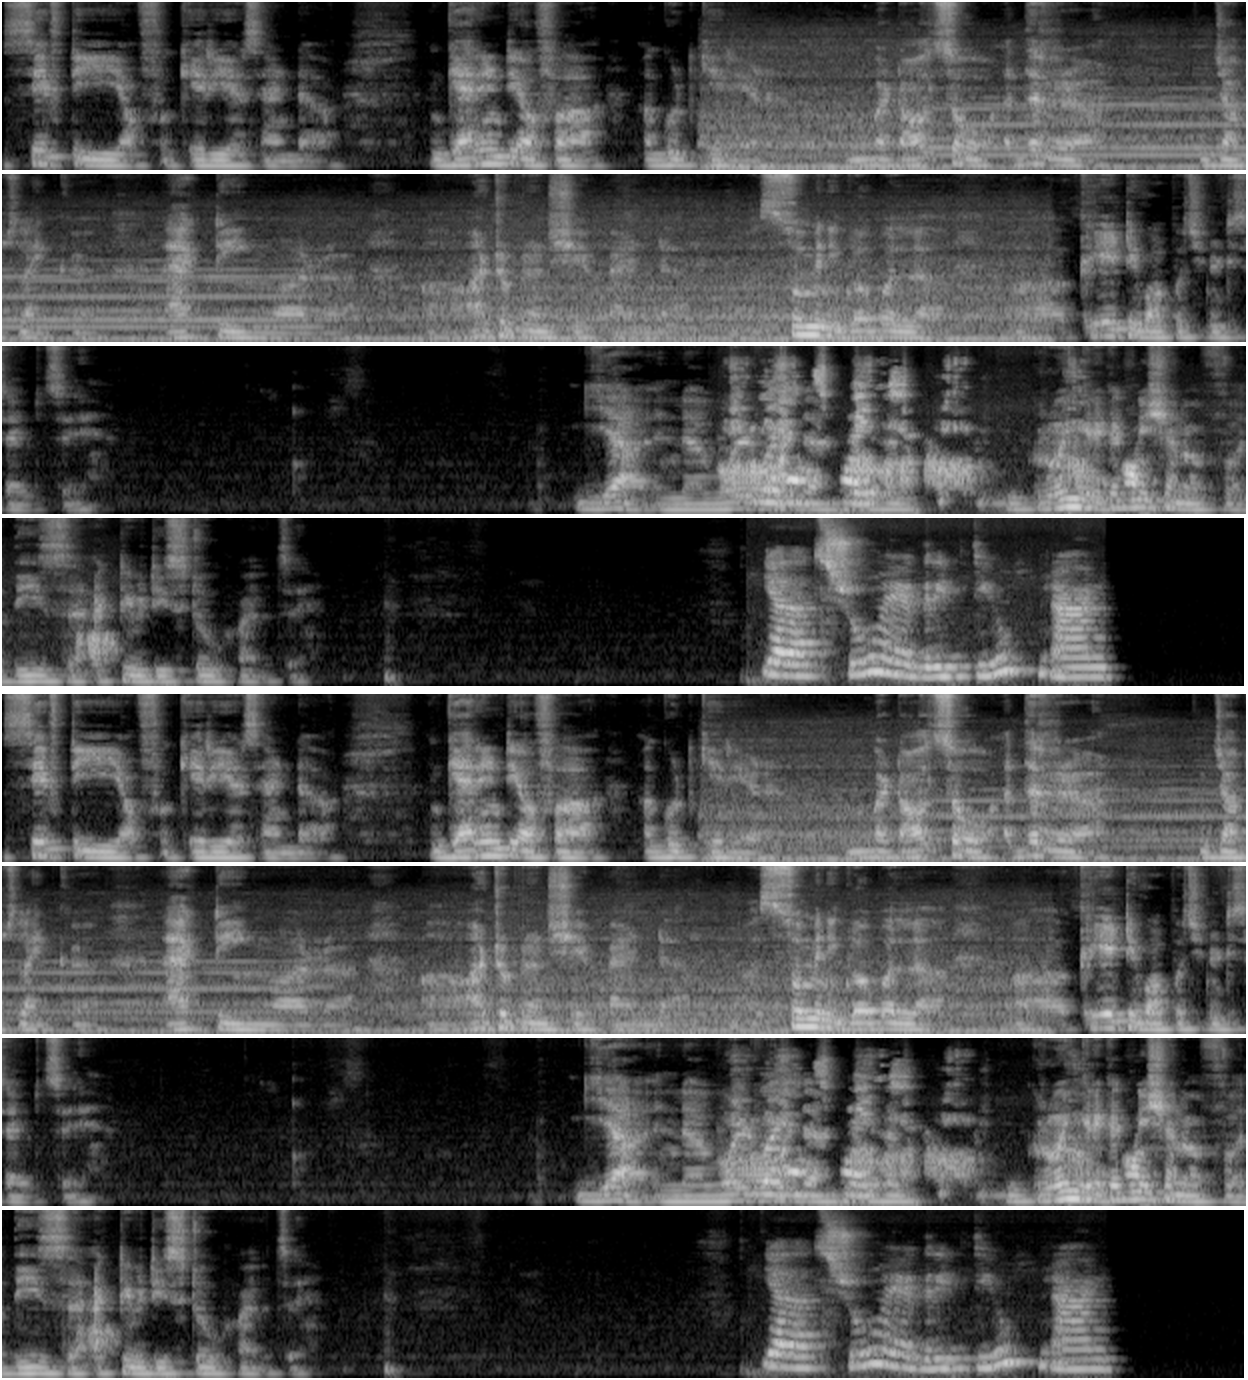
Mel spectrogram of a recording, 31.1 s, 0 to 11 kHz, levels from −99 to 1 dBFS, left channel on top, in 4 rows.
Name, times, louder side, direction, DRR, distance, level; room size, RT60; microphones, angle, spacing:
voice 1, 0.0-3.7 4.0-4.9 5.3-6.9 7.5-16.1 19.1-21.2 21.8-25.2, right 3 dB, 25° right, 0.6 m, -31 dB
sound 1, 4.3-14.3, left 2 dB, 15° left, 0.9 m, -41 dB
voice 2, 20.0-21.9 22.6-22.7 23.9-24.0 28.1-30.2, left 5 dB, 45° left, 0.4 m, -26 dB
2.8 x 2.0 x 2.4 m
head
